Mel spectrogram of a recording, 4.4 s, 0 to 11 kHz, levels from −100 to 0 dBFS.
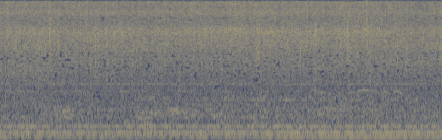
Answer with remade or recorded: recorded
